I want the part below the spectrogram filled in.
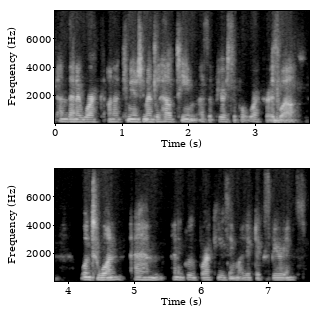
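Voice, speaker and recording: A woman's voice: low voice, husky, no room sound, highs cut off. A woman, a peer support worker, introducing herself steadily on a video call. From Ireland. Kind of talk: self-introduction.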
